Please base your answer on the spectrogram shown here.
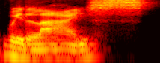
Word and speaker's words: relies: he reliz okay so relies did I pronounce it correct yes you pronounced it spot on lies sounds like R lies with the emphasis on the second part lies you're getting it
